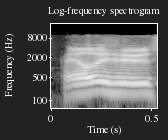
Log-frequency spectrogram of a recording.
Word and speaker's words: Elihu: I've heard it pronounced Elihu and Elihu. I'm going to go with Elihu.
